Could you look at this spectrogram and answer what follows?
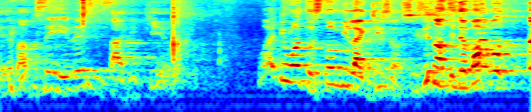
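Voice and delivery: normal talking voice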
